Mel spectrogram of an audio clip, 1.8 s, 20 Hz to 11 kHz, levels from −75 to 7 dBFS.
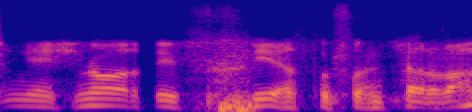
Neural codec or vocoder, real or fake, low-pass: autoencoder, 48 kHz, 32 numbers a frame, DAC-VAE, trained on Japanese speech; fake; 9.9 kHz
